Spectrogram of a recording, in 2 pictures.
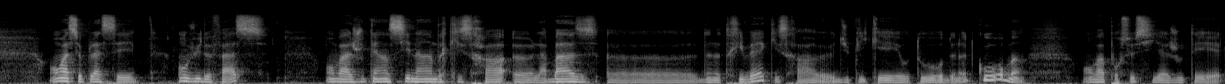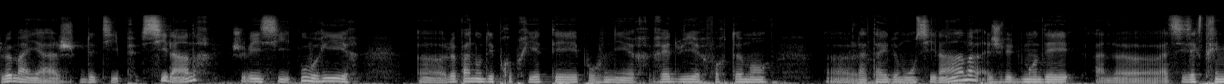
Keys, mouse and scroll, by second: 0.7 KP_1, 2.0 shift+middle click, 2.8-3.1 scroll up 4, 3.3 shift+middle click, 4.6 shift+a, 14.8 t, 18.1 click, 23.0 click.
